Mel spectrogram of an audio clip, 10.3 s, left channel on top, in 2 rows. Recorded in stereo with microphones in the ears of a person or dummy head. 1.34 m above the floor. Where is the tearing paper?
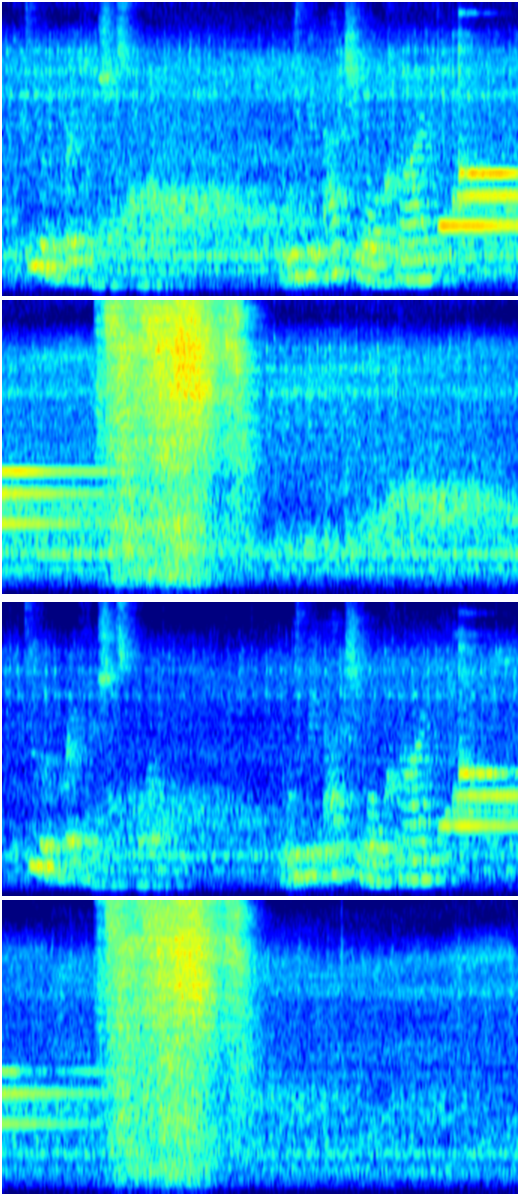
70° left (ahead or behind), 1.8 m.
